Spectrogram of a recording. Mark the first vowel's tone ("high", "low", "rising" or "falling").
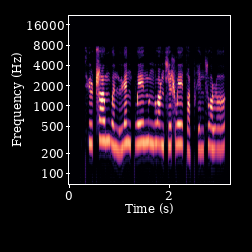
rising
